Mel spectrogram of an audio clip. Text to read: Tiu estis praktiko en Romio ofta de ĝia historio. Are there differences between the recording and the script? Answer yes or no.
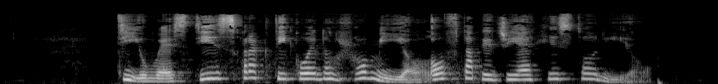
no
